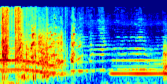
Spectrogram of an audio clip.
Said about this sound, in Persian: آخ سلام، وقت نهاره. وای الانم طول سگا دارن نهارشونو میخورن.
